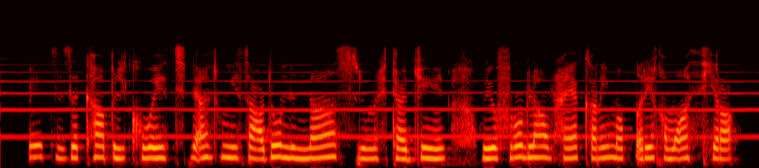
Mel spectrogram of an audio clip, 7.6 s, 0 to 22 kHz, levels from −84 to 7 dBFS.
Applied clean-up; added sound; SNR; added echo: none; Trumpet; 19 dB; none.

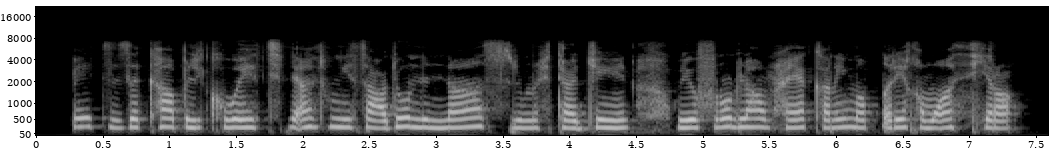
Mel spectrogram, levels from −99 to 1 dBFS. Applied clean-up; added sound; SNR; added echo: none; none; none; none.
